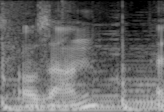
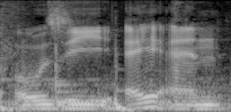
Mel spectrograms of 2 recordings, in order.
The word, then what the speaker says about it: Ozan: which is Ozan, that's spelled O Z A N, to 345 345.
